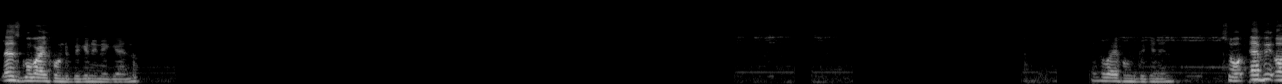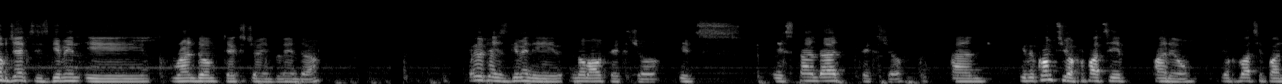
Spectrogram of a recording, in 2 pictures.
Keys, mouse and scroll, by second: 0.9-5.2 drag, 5.8 click, 17.0 click, 21.1 ctrl+z.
